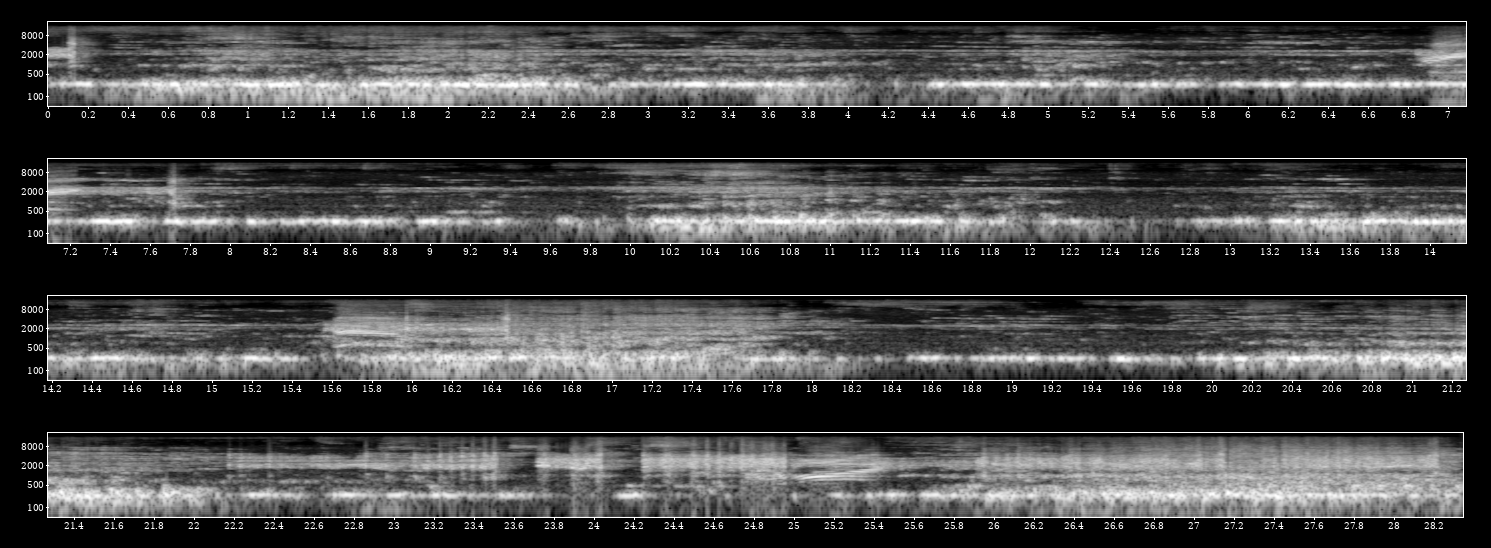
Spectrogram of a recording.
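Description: Freight train of autorack cars rolling past close by: a steady rolling rumble and hum, with brief high wavering squeals every several seconds.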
